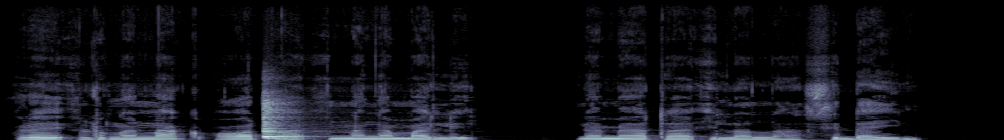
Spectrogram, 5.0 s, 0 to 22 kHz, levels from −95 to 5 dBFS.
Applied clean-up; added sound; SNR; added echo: none; Cowbell; -1 dB; none.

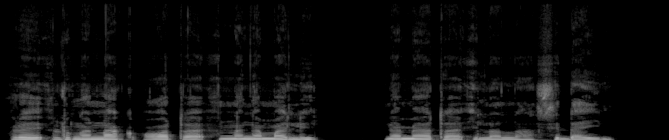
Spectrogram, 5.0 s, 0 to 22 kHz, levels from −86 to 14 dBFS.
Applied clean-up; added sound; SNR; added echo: none; none; none; none.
